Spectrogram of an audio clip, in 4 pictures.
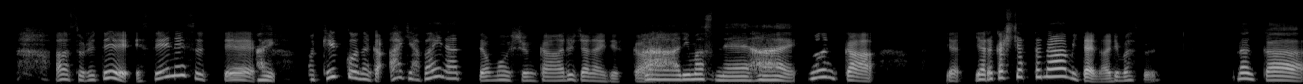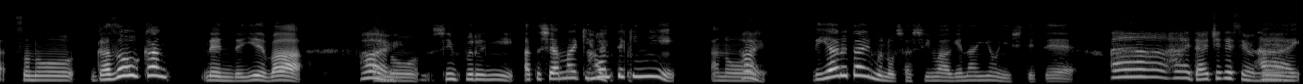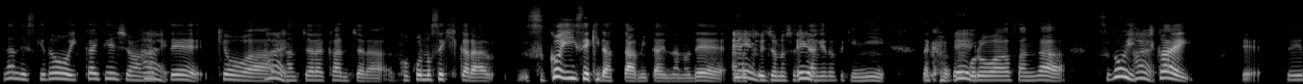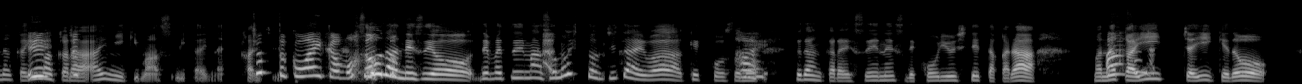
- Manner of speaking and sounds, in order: other background noise; chuckle; laugh
- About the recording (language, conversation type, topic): Japanese, podcast, SNSとどう付き合っていますか？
